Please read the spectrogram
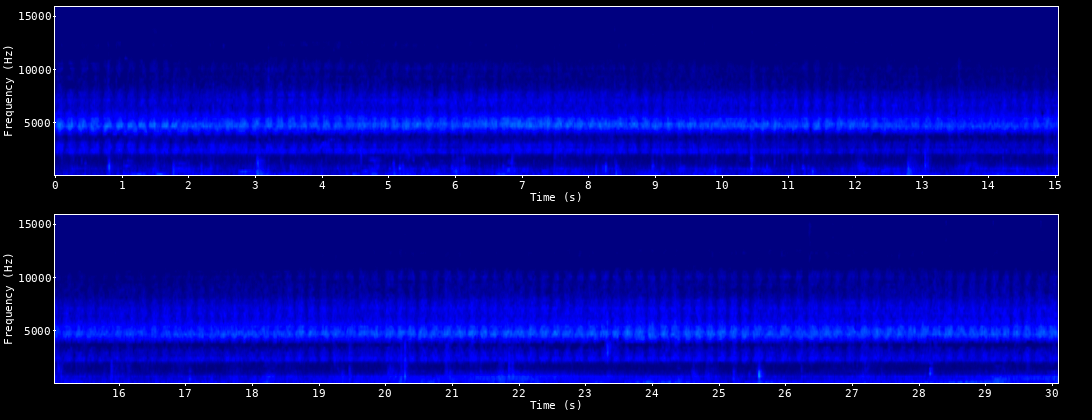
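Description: Insects chirring in a steady, continuous high-pitched drone that never lets up.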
